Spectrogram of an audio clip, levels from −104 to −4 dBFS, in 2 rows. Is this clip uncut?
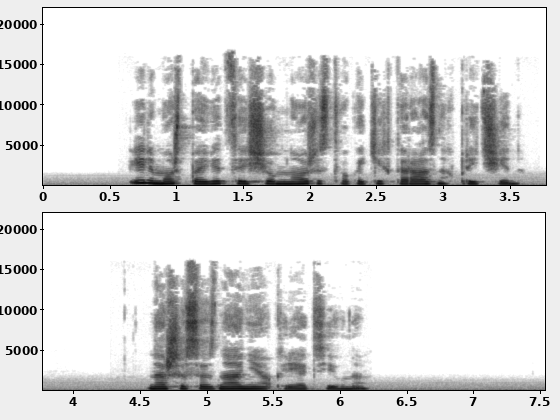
no; 1 cut; at 5.5 s

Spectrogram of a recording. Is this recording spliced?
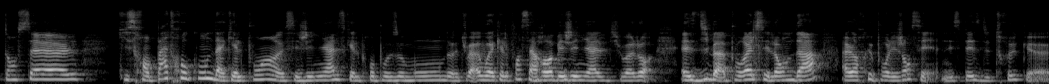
no; 0 cuts

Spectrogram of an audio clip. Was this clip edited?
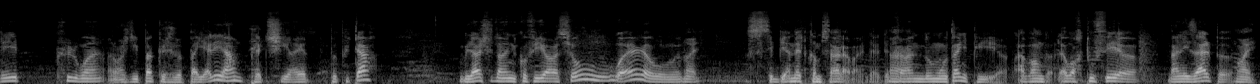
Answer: yes; 1 cut; at 11.6 s

